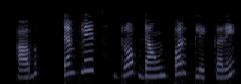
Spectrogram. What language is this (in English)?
Hindi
